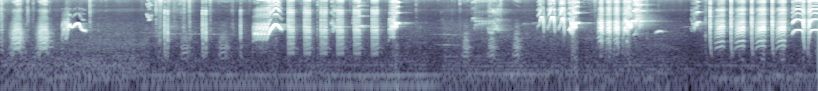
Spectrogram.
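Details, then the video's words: Loud Javan myna (jalak kebo) in full varied song to rouse other mynas: dense clicking and rattling, harsh squawks, occasional short whistled phrases, and a fast series of repeated buzzy notes toward the end. "suara KERAS jalak kebo gacor full isian bikin semua burung jalak emosi gacor"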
